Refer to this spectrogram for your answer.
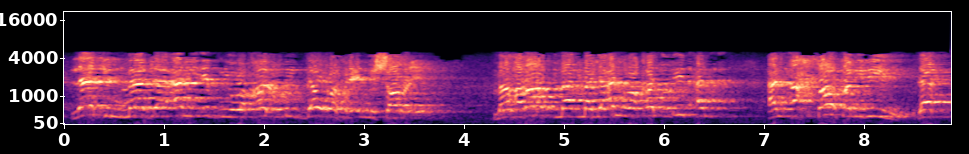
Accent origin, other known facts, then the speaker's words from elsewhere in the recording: Egypt; ما هو بنت الجار بنتي، والمصرية محسوبة علي انا كمصري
